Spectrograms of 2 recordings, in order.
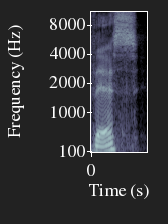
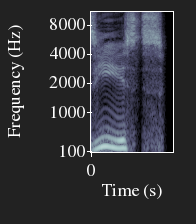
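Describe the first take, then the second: First: It begins with a th sound. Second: It begins with a z sound. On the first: The speaker calls it wrong. "instead of this" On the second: The speaker calls it right. "or is this"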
